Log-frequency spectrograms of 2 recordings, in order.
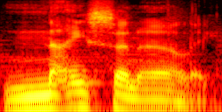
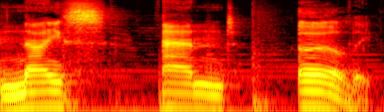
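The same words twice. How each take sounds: First: The word 'and' is reduced to a short 'n'. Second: The word 'and' is pronounced fully and clearly. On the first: The speaker calls it right. "We say un" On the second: The speaker calls it wrong. "we don't say nice and early"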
